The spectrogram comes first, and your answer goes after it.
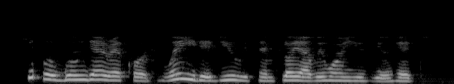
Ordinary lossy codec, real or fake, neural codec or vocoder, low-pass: MP3, 32 kbps; real; none; 3.6 kHz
